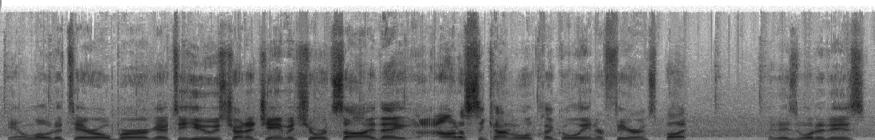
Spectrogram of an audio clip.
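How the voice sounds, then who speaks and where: A young man hosting a gaming channel, giving play-by-play commentary and swinging from calm calls to swearing outbursts. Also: medium pitch, brisk, slight background noise.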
